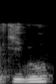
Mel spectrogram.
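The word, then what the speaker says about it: 希望: So KBO um is an American pronunciation of the word kibu which means hope in Japanese.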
